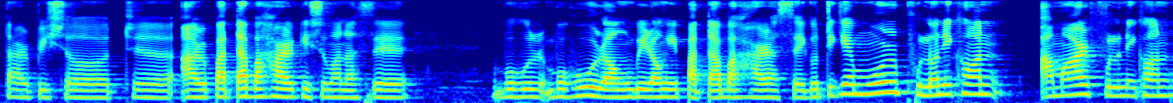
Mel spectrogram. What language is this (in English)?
Assamese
